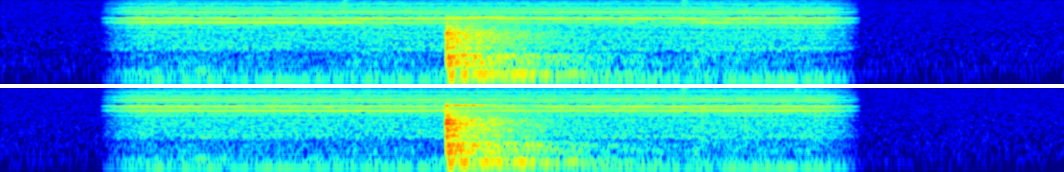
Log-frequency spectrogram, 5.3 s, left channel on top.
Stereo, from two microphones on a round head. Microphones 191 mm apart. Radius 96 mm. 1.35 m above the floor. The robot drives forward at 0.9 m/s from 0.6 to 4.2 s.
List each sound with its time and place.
2.2 s a piano: 70° right (ahead or behind), 1.4 m; by 2.5 s 65° right (ahead or behind), 1.5 m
